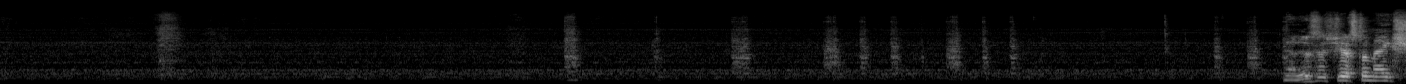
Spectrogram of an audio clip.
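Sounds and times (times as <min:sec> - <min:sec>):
steady hiss: 0:00.0 - 0:14.0
hard drive seeking: 0:05.6 - 0:05.9, 0:06.5 - 0:10.4, 0:12.0 - 0:13.2.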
